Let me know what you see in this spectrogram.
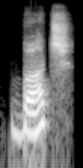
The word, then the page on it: botch: Indian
